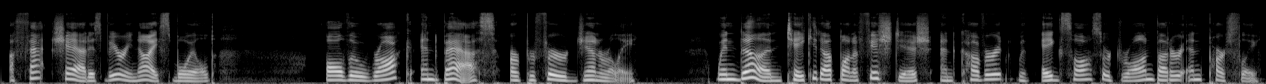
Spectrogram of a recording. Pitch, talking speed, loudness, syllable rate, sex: 200 Hz, 160 wpm, -19 LUFS, 4.8 syllables/s, female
